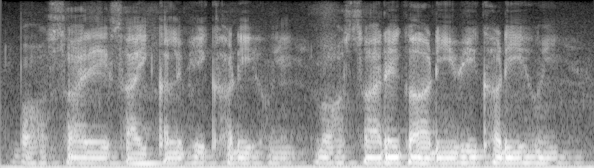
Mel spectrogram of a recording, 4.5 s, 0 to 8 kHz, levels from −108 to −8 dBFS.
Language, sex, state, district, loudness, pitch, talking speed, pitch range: Hindi, male, West Bengal, Malda, -16 LUFS, 95 Hz, 190 wpm, 95-100 Hz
